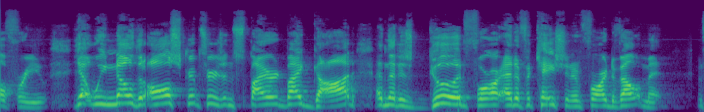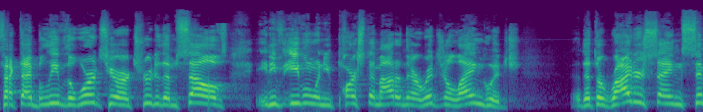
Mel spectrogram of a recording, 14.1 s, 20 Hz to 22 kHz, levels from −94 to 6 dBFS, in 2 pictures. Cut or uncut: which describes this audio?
cut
